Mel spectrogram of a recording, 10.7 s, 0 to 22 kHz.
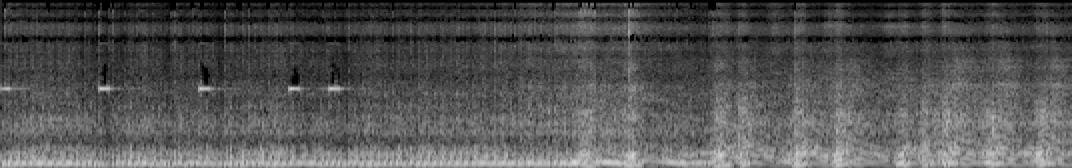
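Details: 2016 Ski-Doo Freeride 800 E-TEC two-stroke sled that bogged off idle and wouldn't rev over 1200 rpm, after throttle cable free play adjustment: picks up crisply, revving freely in repeated blips with no bog or stumble; healthy free revving.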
